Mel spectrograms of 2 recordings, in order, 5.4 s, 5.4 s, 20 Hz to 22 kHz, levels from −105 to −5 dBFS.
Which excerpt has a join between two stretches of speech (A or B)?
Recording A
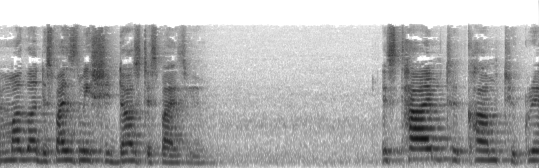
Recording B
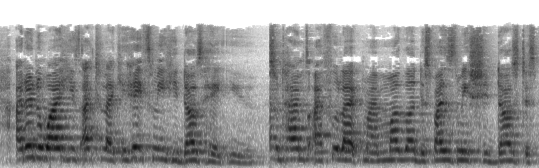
B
